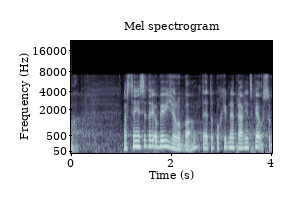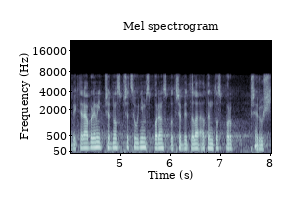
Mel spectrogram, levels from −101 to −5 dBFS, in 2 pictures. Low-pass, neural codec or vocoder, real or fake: 7.2 kHz; vocoder, 22.05 kHz, 80 mel bands, Vocos; fake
